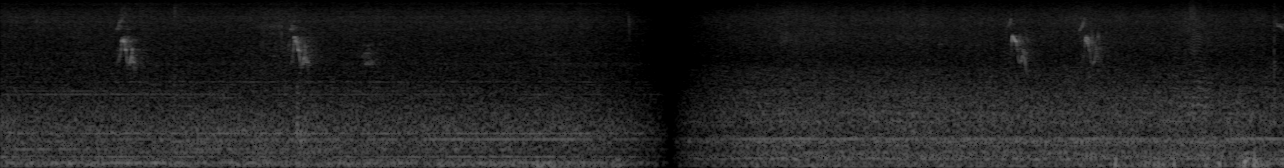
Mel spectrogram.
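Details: Honey bees during a rescue cut-out of a hive from a house in Los Angeles, where swarms surround the workers: a steady, dense buzzing hum throughout, briefly cut out midway, with faint clicks and distant background noise.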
